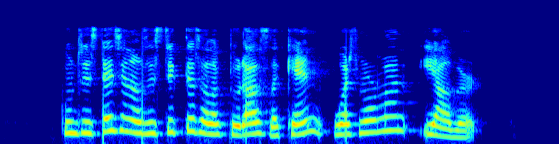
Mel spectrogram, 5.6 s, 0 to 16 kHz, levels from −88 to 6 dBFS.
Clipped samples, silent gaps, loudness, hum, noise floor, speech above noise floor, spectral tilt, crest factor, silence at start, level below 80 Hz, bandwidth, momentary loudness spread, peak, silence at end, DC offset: under 0.1%; none; -32 LUFS; none; -89 dBFS; 57 dB; -3.5 dB/octave; 18 dB; 0.65 s; -74 dBFS; 8.2 kHz; 8 LU; -16 dBFS; 0.85 s; under 0.1%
